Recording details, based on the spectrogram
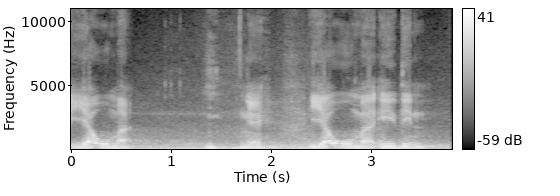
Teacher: maka dibaca pendek Yaum ya yaumidin bukan yaumidin tapi yaumidin ya sekedar masuk pada huruf wau saja tanpa di panjangkan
